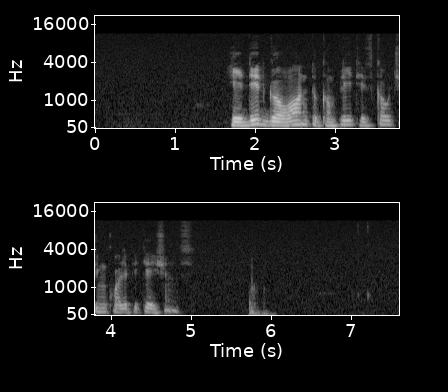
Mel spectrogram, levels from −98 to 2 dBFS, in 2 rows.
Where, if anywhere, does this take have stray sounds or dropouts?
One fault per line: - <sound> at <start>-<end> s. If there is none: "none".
- thud at 5.7-6.1 s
